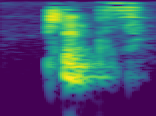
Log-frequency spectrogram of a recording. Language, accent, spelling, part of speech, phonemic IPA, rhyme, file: English, Southern England, plinth, noun, /plɪnθ/, -ɪnθ, LL-Q1860 (eng)-plinth.wav
- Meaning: 1. A block or slab upon which a column, pedestal, statue or other structure is based 2. The bottom course of a wall 3. A base or pedestal beneath a cabinet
